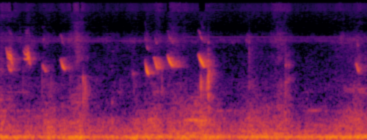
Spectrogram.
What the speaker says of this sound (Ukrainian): то ростуть гарно курчатка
